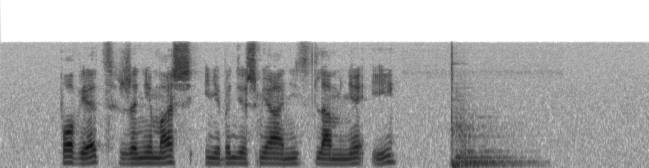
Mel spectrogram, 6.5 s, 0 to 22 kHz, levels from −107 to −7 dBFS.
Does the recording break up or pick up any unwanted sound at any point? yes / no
yes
